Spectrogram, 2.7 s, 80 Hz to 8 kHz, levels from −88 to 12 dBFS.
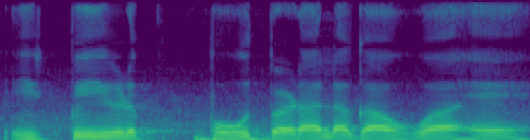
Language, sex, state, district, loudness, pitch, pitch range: Hindi, female, Bihar, Darbhanga, -19 LUFS, 185 Hz, 180-195 Hz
